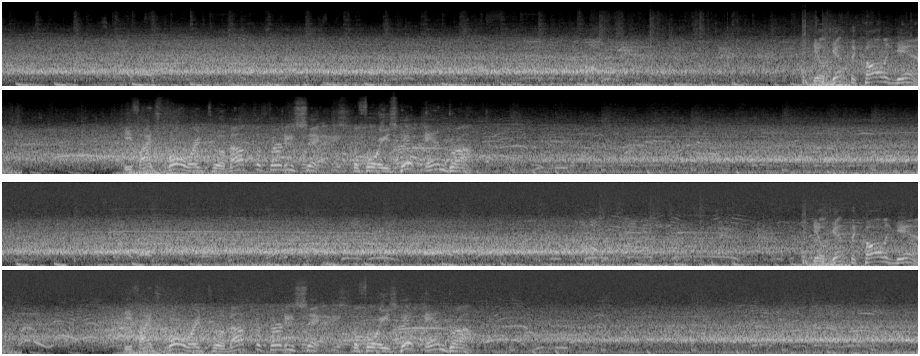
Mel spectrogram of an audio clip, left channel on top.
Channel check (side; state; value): right; noise; hiss, 16 dB below the sound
